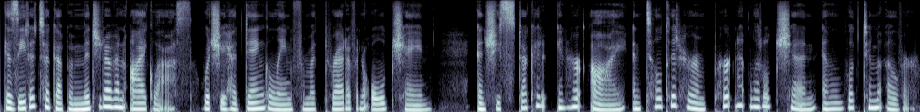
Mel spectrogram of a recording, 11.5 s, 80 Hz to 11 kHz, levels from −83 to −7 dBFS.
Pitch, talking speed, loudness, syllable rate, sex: 190 Hz, 190 wpm, -19 LUFS, 4.7 syllables/s, female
